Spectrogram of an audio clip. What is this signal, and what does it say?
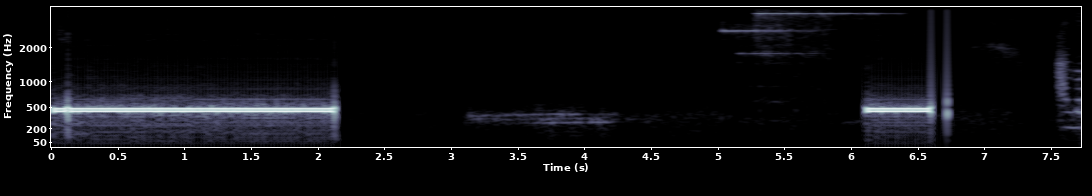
Ringback tone (North America), 440 + 480 Hz.
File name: out- - - - - .66251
